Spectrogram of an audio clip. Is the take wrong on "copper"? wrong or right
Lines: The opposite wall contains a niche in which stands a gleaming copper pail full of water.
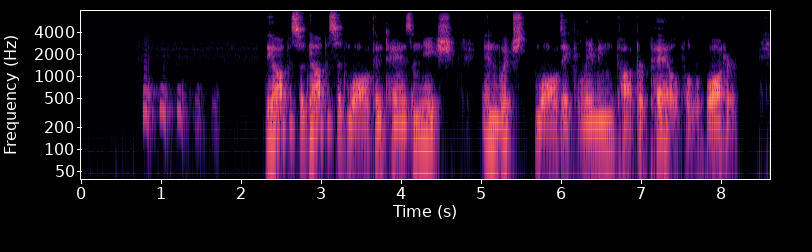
right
